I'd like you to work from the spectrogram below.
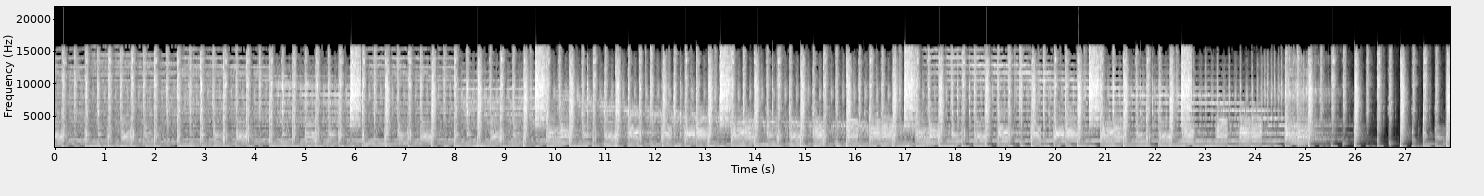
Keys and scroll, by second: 25.7 9, 25.9 Return, 26.2 Escape, 26.3 d, 26.9 ., 27.0 Return, 27.3 ., 27.5 Return.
